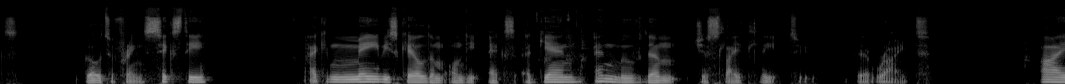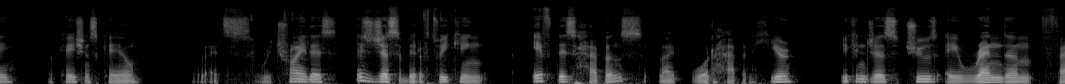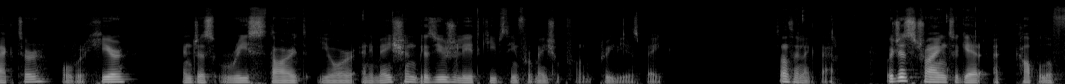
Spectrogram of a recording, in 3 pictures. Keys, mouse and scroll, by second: 14.1 scroll down 2, 17.1-19.0 scroll up 2.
